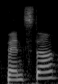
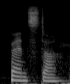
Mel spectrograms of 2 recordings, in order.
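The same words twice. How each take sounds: First: Fenster with a rising question tune; questioning window. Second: Fenster with a falling final tune; settled answer. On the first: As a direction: ask Fenster like a doubtful guess. Weighing the window option aloud. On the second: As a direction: state Fenster as the decision. Deciding on the window option. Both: Real, not acted.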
